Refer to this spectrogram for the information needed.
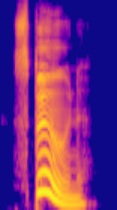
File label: "SPOON", english; 3000 words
